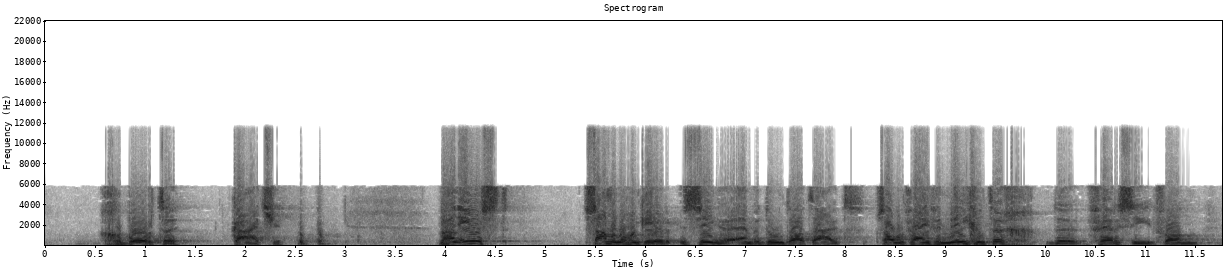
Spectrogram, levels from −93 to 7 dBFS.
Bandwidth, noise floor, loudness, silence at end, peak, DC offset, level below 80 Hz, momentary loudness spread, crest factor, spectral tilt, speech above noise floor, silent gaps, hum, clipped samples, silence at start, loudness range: 12 kHz; -37 dBFS; -6 LUFS; 0 s; 0 dBFS; under 0.1%; -36 dBFS; 17 LU; 6 dB; -4.5 dB/octave; 31 dB; none; none; 9%; 0.55 s; 4 LU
